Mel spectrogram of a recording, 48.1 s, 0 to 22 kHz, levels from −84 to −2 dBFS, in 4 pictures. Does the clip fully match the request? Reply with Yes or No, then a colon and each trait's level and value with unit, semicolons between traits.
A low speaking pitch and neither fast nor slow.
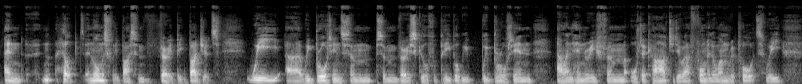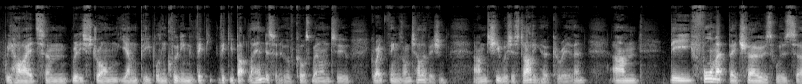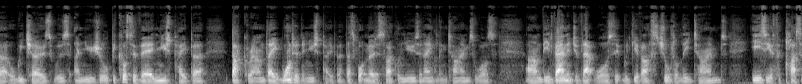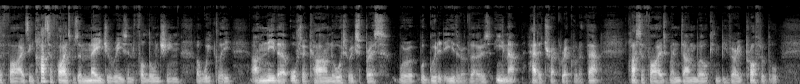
Yes: very low, 80 Hz; average, 180 wpm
